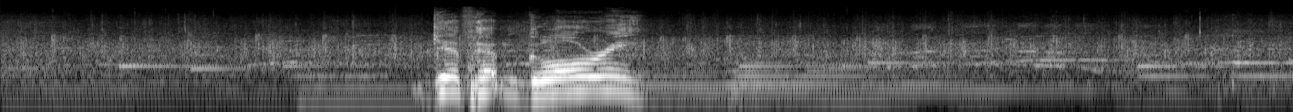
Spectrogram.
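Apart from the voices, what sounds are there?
audience clapping hands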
